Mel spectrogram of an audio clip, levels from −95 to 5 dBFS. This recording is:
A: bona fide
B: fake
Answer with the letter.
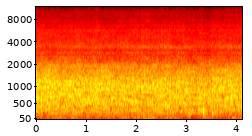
B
